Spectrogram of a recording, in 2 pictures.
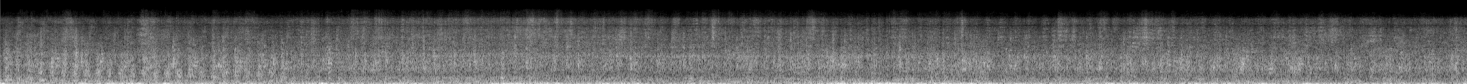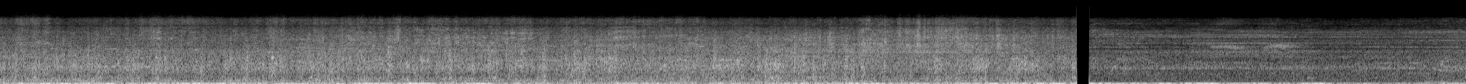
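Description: Heritage railway train running along the line: a loud, steady noise of the train in motion. About 25 seconds in it breaks off abruptly and a quieter passage follows.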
